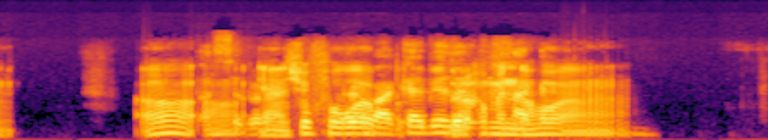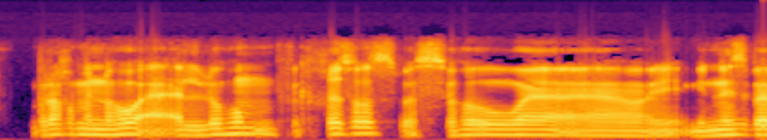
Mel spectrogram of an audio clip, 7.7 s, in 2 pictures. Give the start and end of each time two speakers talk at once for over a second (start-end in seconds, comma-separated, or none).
1.0-3.0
